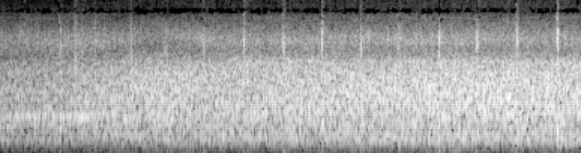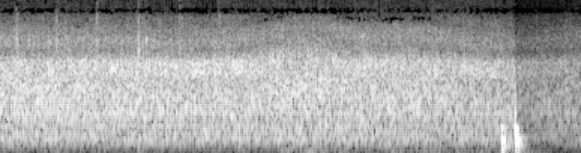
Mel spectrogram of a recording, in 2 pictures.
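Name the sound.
crowd applause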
